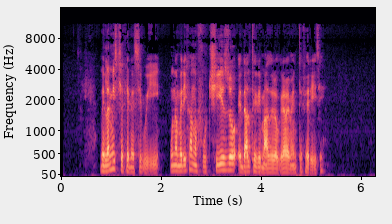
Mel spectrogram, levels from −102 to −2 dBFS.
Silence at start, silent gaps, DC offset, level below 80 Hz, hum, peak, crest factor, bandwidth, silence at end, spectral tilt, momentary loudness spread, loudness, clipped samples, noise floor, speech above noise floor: 0.8 s; none; under 0.1%; -54 dBFS; none; -2 dBFS; 20 dB; 11.5 kHz; 1.05 s; -4.5 dB/octave; 10 LU; -21 LUFS; under 0.1%; -70 dBFS; 49 dB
